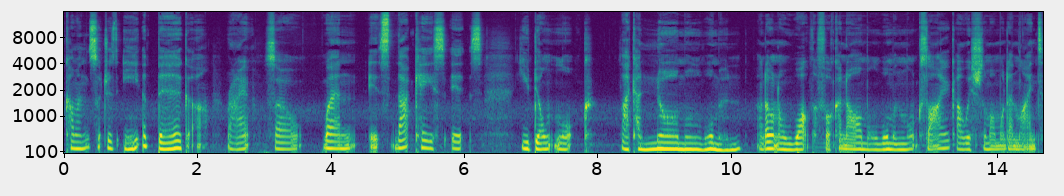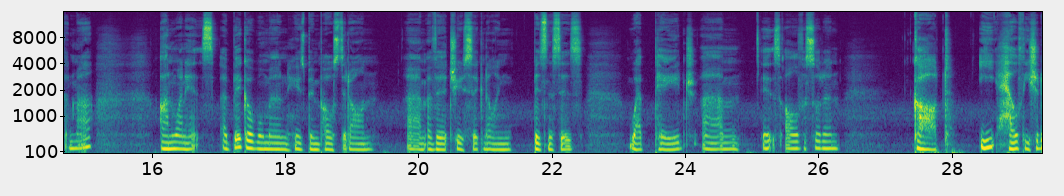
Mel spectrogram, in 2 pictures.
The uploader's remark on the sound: as she attempts to battle through Salford’s intense background noise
